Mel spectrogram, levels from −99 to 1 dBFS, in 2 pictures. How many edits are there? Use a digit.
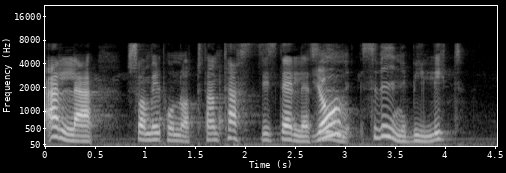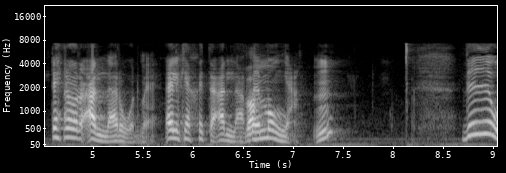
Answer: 4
